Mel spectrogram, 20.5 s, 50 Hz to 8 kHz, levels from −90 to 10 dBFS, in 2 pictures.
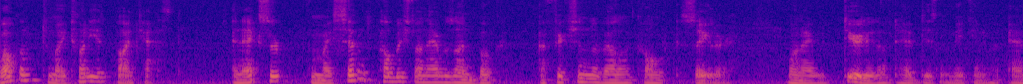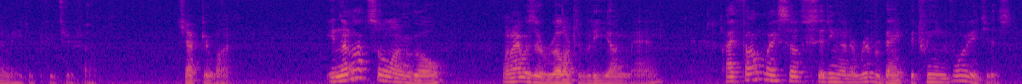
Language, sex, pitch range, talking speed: English, male, 95-145 Hz, 165 wpm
